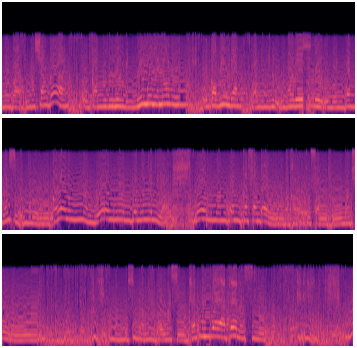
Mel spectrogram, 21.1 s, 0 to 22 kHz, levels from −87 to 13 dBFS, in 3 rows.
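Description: Throughout, the speech is coarse and gritty. The grain rises and falls with the speech, and noise sits about as loud as the speech itself. Quiet passages sputter or vanish. This is low bit depth without dither, likely truncation to roughly 3 bits.

At 2.53 to 2.61 s, about 75 ms is lost. It is filled with a buzzy, held tone. This is concealed Bluetooth headset packet loss. The receiver repeats the last stretch of waveform, and a small warble marks the return of real audio.

From 2.84 to 6.69 s, a feedback echo between two devices appears. Each phrase returns about every 0.2 s, thinner and ringing, peaking about 12 dB below the speech. A second device replays it into the first microphone.

From 5.94 to 6.24 s, losses scatter across 0.3 s. The longest run is about 53 ms, heard as broken buzzing.

Further concealed losses follow at 9.07 to 9.12 s, 10.50 to 10.56 s, 14.74 to 14.84 s, 18.21 to 18.28 s, and 19.29 to 19.36 s. 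The one near 14.7 s is longest, at about 98 ms. Each is a brief buzzy hold. The light mSBC codec graininess underneath them is normal.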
